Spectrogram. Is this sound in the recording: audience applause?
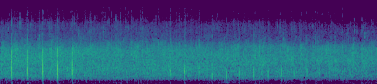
yes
